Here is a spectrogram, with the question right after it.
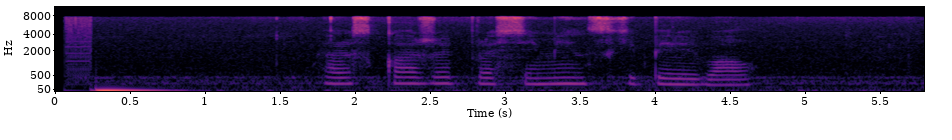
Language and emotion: Russian, sad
